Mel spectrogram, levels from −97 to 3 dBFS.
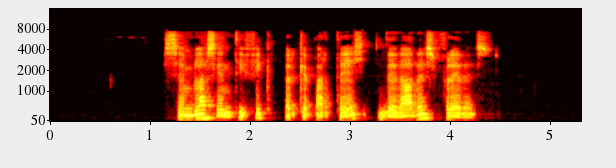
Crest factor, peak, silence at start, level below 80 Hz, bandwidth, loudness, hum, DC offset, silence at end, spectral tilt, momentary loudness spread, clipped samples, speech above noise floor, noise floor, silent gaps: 20 dB; 0 dBFS; 1.15 s; -58 dBFS; 7.8 kHz; -19 LUFS; none; under 0.1%; 0.9 s; -4 dB/octave; 8 LU; under 0.1%; over 71 dB; under -90 dBFS; none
